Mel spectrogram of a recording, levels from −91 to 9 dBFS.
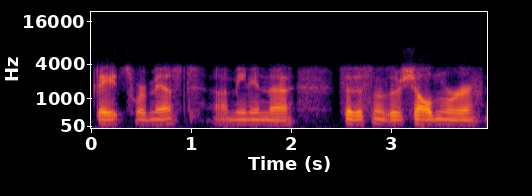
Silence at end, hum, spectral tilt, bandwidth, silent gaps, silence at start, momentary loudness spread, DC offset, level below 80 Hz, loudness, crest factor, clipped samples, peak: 0.05 s; none; -8 dB/octave; 4.1 kHz; none; 0.05 s; 12 LU; under 0.1%; -62 dBFS; -22 LUFS; 20 dB; under 0.1%; -4 dBFS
